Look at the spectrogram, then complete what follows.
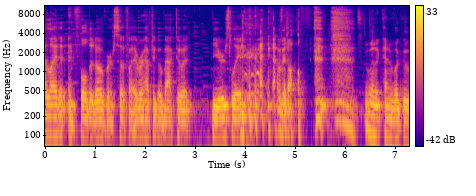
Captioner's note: laughs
